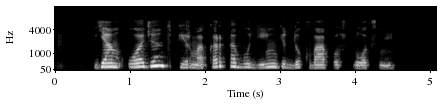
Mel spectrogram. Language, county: Lithuanian, Kaunas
